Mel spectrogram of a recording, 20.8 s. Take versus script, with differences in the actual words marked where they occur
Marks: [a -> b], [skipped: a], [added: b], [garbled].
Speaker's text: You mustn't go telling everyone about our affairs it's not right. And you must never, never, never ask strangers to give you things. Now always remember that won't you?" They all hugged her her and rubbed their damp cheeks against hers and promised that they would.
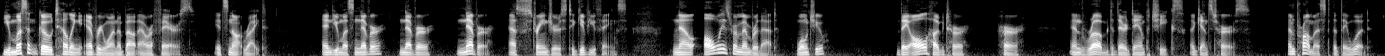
You mustn't go telling everyone about our affairs it's not right. And you must never, never, never ask strangers to give you things. Now always remember that won't you?" They all hugged her her and rubbed their damp cheeks against hers and promised that they would.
